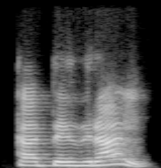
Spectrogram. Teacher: catedral tiene la sílaba tónica sobre la última sílaba pero termina en l por lo tanto no se tilde escalón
